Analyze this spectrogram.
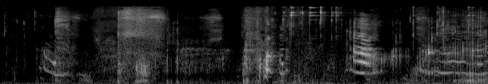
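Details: Pug and Boston Terrier play-fighting with their mouths, giving strained, wheezy growls and whines in short uneven bursts, with snorting breaths and scuffling between calls.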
